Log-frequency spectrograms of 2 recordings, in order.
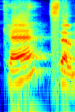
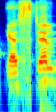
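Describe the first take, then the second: First: The t sound is left out entirely. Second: The t sound is pronounced in the middle. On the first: The speaker calls it right. "এর উচ্চারণ হচ্ছে খ্যাসেল" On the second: The speaker calls it wrong. "Not ক্যাস্টেল"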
